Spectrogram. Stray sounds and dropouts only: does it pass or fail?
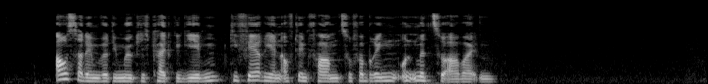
pass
